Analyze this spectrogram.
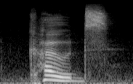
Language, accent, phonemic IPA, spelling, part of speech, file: English, US, /koʊdz/, codes, noun / verb, En-us-codes.ogg
- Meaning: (noun) plural of code; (verb) third-person singular simple present indicative of code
